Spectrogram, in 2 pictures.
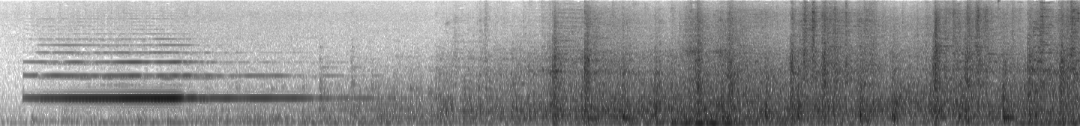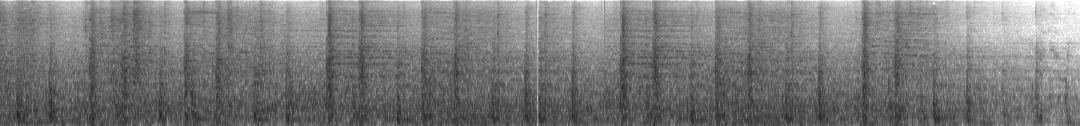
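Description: A train horn sounds a single note for about a second and dies away. Then a train rolls past with a steady clickety-clack of wheels over rail joints, building up and fading out near the end.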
